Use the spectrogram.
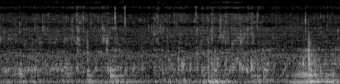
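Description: Running water pours steadily into a container of sugar to make syrup for honeybees, a continuous splashing fill heard up close with no talk.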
